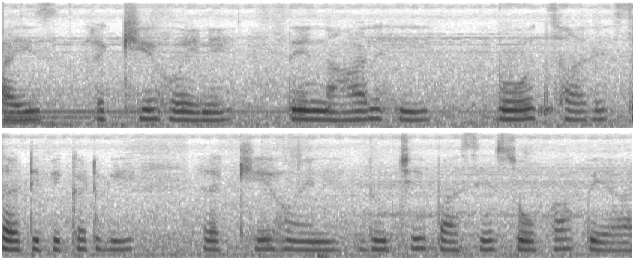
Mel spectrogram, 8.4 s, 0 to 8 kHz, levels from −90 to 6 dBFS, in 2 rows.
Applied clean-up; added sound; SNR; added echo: none; Electric guitar / Bass guitar; 18 dB; none.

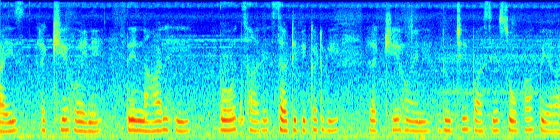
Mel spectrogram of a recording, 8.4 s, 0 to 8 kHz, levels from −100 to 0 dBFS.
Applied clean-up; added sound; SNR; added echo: none; none; none; none.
